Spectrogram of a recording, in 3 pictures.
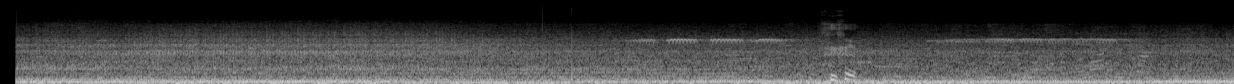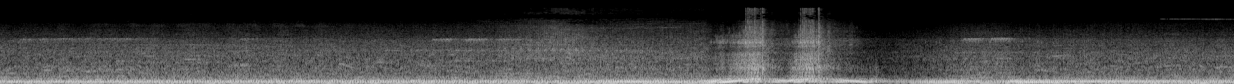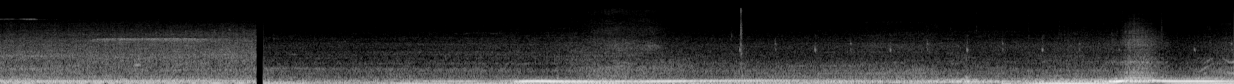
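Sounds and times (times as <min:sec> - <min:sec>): car engine revving: 0:17.4 - 0:21.9, 0:26.9 - 0:37.0.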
